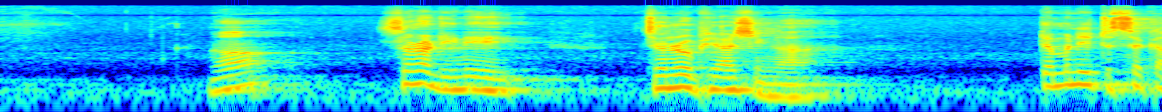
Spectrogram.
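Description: A man preaches with emphasis into a microphone, his voice heard through loudspeakers in a large hall.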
